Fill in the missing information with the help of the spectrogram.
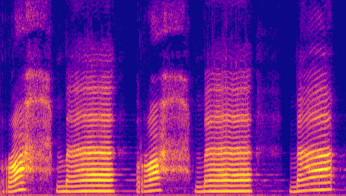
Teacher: मा 2 सेकंड के लिए हम इसको लंबा करेंगे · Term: अलिफ मद्दा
